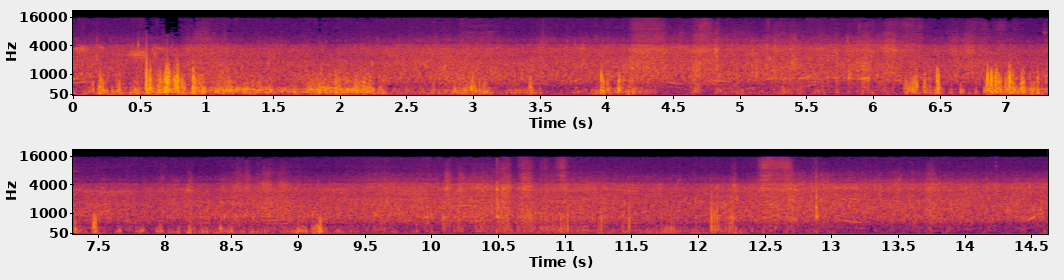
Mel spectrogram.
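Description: Steady rush of river current, with wind gusting on the microphone a few times.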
